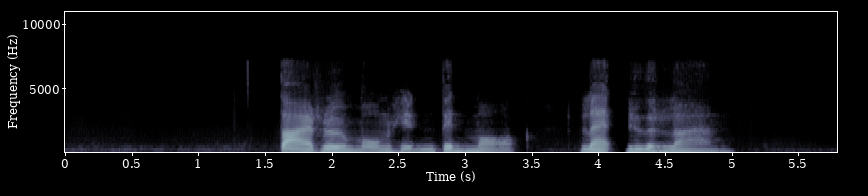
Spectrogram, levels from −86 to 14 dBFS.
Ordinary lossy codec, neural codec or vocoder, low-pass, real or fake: none; codec, 16 kHz, 0.5 kbps, X-Codec, HuBERT features, trained on LibriSpeech; 7.2 kHz; fake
